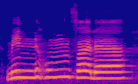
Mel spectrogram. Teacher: മിൻഹും ഫല, ഫ ലൈറ്റ് ആക്കിയിട്ട് ഉച്ചരിക്കുക കേട്ടോ. മഖ്റജ് വരുന്നത് നമ്മുടെ മേലെ മുൻപല്ലിൻ്റെ അറ്റവും താഴെ ചുണ്ടിൻ്റെ ഉൾവശത്തെ നനഞ്ഞ ഭാഗവും ചേർന്നിട്ടാണ്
